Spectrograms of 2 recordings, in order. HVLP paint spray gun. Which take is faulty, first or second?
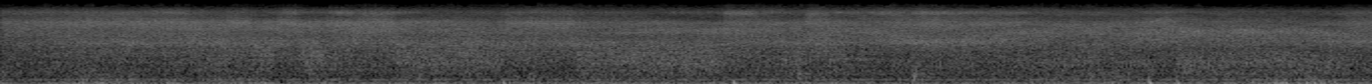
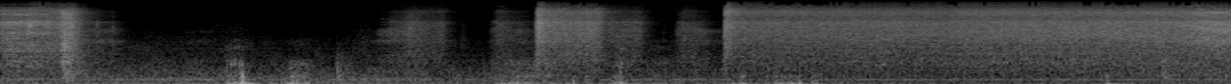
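second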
